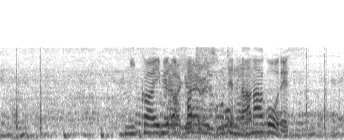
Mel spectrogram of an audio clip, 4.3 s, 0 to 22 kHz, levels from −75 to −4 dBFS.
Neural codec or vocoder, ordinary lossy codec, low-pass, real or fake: vocoder, 22.05 kHz, 80 mel bands, WaveNeXt; none; 5.4 kHz; fake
